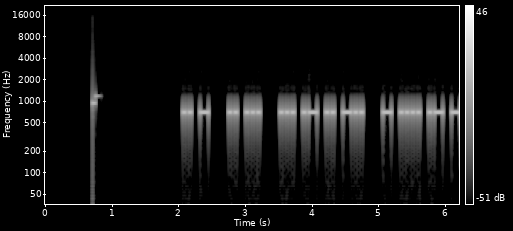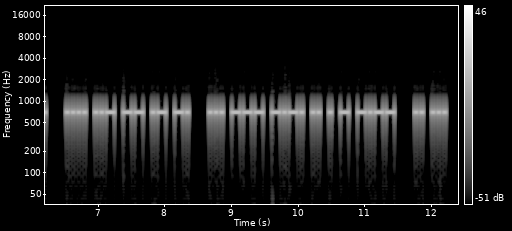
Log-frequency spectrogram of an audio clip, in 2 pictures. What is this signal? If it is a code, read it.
Morse code, heard as a keyed tone, about 28 wpm, 700 Hz. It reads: IT IS SAID THAT HUMAN SOCIETY IS
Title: Sentences from Top 1000 Words - Review Part 6 - 28wpm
